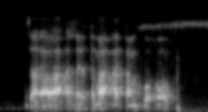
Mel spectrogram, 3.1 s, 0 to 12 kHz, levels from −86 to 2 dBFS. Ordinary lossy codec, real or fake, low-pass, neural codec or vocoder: Opus, 32 kbps; fake; 7.2 kHz; codec, 16 kHz, 2 kbps, FreqCodec, smaller model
